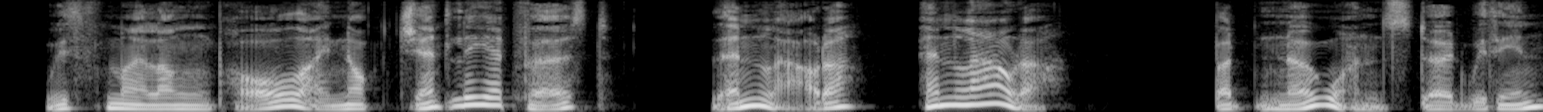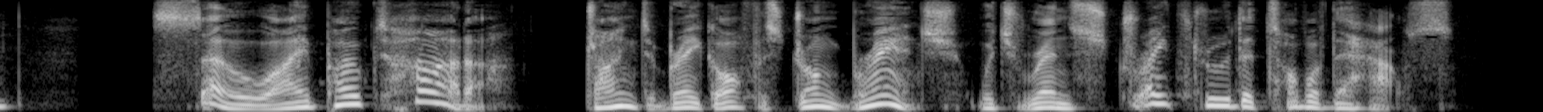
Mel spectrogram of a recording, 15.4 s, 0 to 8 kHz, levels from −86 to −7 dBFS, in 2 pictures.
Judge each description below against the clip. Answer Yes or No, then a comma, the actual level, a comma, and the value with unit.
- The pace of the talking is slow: No, average, 150 wpm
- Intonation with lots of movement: Yes, wide, 8.4 semitones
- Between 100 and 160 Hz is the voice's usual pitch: Yes, medium, 140 Hz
